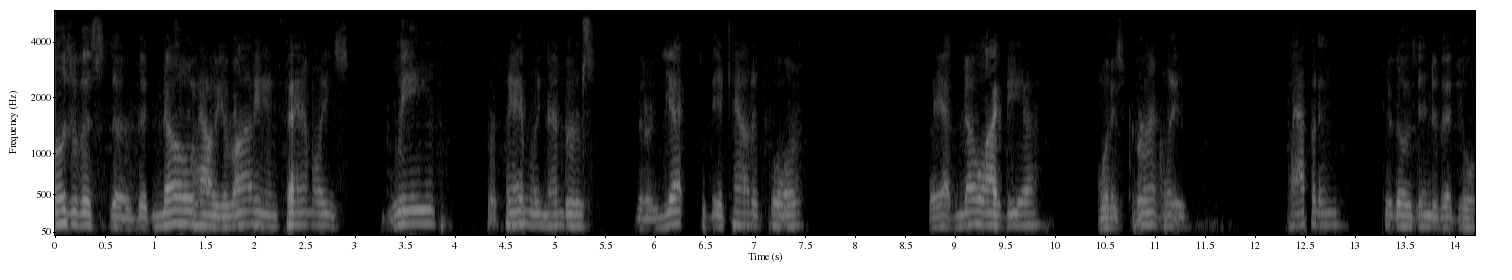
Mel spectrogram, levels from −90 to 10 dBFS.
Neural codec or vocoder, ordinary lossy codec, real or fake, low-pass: codec, 24 kHz, 1.5 kbps, HILCodec; MP3, 24 kbps; fake; 5.4 kHz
